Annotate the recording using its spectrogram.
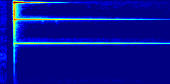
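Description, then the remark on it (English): A single bright strike of a tabletop game bell, rung in a fruit card game when five of the same fruits appear, ringing out clear before its metallic tone slowly fades away. “You know, you basically put a card with different numbers of fruits are on, and when there are five of the same fruits, you ring the bell. I especially like the sound of the bell.”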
